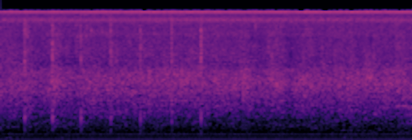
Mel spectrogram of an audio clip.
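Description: Theatre audience applauding, many hands clapping at once, over a steady low electrical hum.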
